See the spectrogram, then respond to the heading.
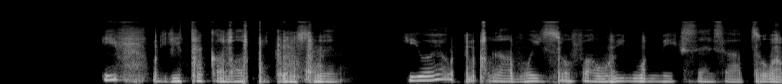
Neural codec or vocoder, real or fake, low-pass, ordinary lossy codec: codec, 16 kHz, 2 kbps, X-Codec, WavLM features, trained on Multilingual LibriSpeech; fake; none; none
